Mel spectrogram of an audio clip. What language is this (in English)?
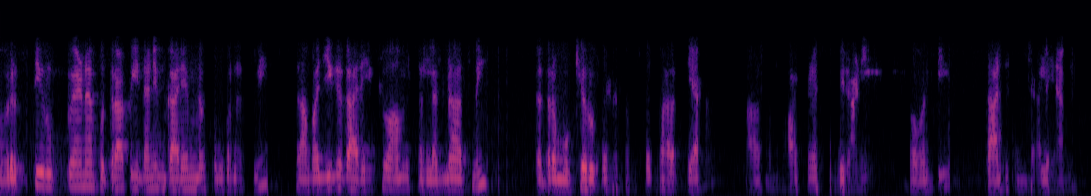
Sanskrit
